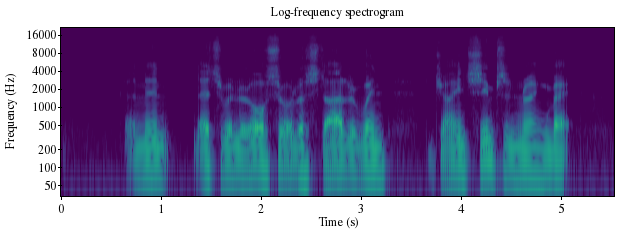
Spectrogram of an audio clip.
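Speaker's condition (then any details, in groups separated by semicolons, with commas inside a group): Motor neurone disease; progressive decline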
